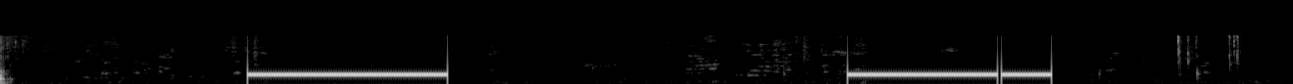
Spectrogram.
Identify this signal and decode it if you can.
Ringback tone (North America), 440 + 480 Hz.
